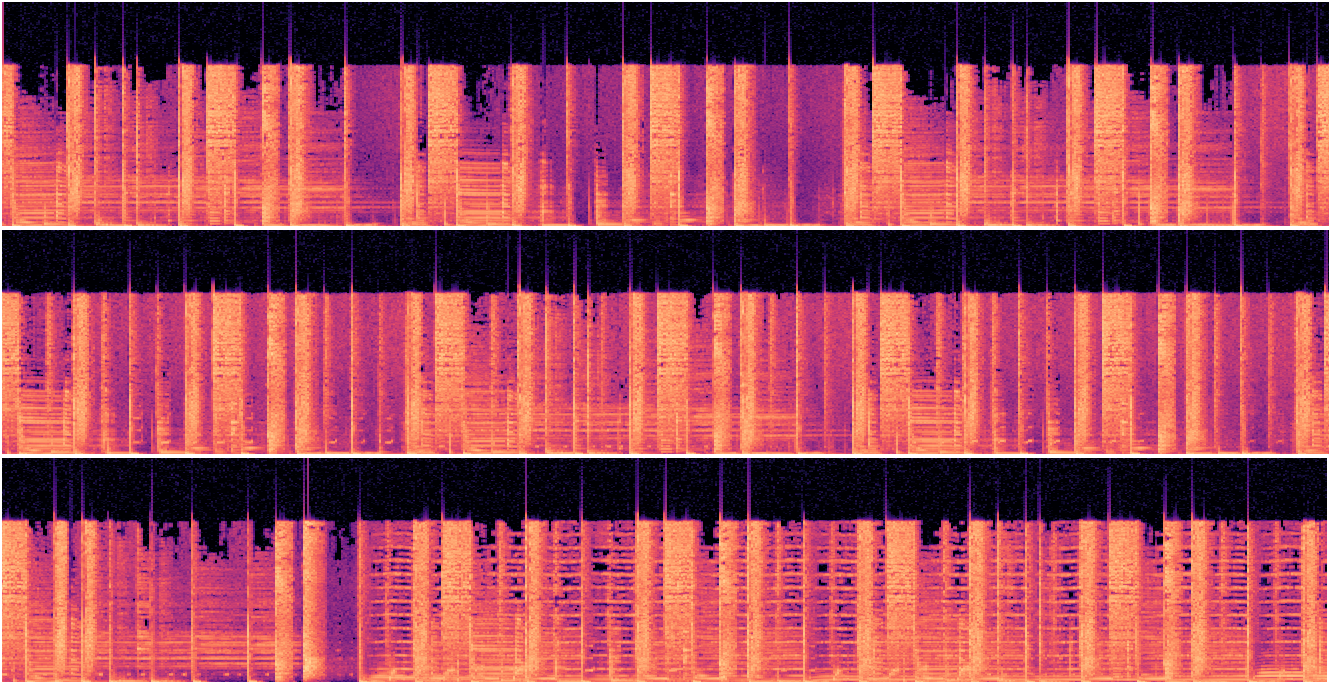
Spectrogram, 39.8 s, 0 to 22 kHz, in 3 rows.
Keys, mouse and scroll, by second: 0.5-3.0 middle drag, 3.0-3.8 scroll up 4, 3.2 shift+middle drag, 3.8 middle click, 4.5-5.0 scroll down 1, 5.0-6.3 middle drag, 6.3 click, 6.8-9.5 middle drag, 9.5 click, 10.6 scroll down 2, 10.8 middle click, 11.0-11.8 scroll up 1, 11.8-13.7 drag, 13.7 Tab, 13.8 middle click, 14.5 alt+z, 14.9 Tab, 15.0 click, 15.9 alt+z, 16.2 click, 16.5 click, 16.8 scroll down 2, 17.0-17.4 middle drag, 17.4 click, 17.6-18.5 right drag, 18.5-19.0 middle drag, 20.4 click, 21.2 click, 21.6 r, 23.8 alt+middle click, 24.3 ctrl+a, 25.2 alt+middle click, 25.5-26.6 scroll up 1, 26.6-27.5 drag, 28.8 alt+middle click, 29.2 ctrl+a, 29.9 middle click, 30.4 ctrl+s, 30.7 shift+middle click, 31.0 scroll down 2, 31.2-33.2 middle drag, 33.2 ctrl+s, 33.4 drag, 33.6 drag, 34.0-34.3 scroll up 1, 34.3-36.1 middle drag, 36.1 click, 37.8-39.7 drag.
